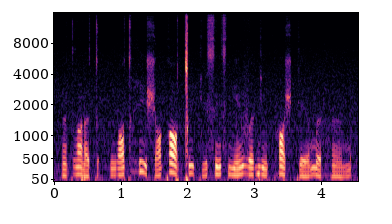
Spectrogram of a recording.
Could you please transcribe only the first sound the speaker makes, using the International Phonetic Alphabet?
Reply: ə̃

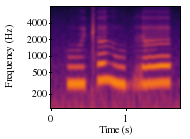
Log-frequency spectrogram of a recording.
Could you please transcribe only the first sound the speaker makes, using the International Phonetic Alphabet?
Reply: uː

